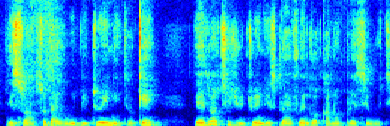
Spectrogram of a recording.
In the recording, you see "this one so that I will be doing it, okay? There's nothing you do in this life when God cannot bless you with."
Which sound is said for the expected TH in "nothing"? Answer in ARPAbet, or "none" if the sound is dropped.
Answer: T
